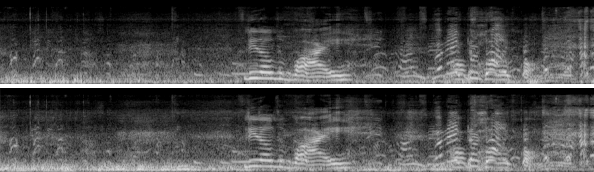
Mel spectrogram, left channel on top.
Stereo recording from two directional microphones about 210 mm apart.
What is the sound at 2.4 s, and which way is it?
Speech, 15° left (ahead or behind).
